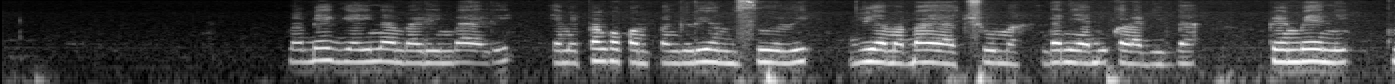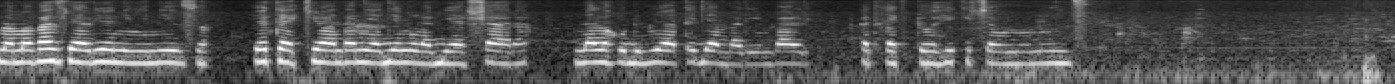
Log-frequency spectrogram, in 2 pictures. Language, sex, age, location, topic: Swahili, female, 18-24, Dar es Salaam, finance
